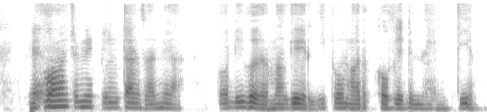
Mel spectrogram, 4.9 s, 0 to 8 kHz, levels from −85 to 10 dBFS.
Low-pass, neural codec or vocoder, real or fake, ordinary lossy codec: 7.2 kHz; codec, 16 kHz in and 24 kHz out, 0.6 kbps, FireRedTTS-2 codec; fake; MP3, 48 kbps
